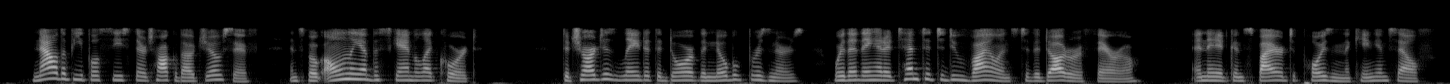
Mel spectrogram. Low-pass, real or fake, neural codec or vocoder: 5.4 kHz; fake; codec, 24 kHz, 0.9 kbps, WavTokenizer, large speech release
